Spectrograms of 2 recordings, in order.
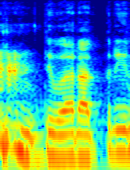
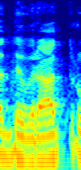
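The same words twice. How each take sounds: First: दिवारात्रि ending in "tri"; wrong compound form. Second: दिवरात्र with short "va", ending "tr"; correct compound form. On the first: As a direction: say दिवारात्रि with a final i. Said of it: "नहीं होता". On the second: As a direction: drop the final i of दिवरात्र. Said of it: "होता है". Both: Shown as a demonstration.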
